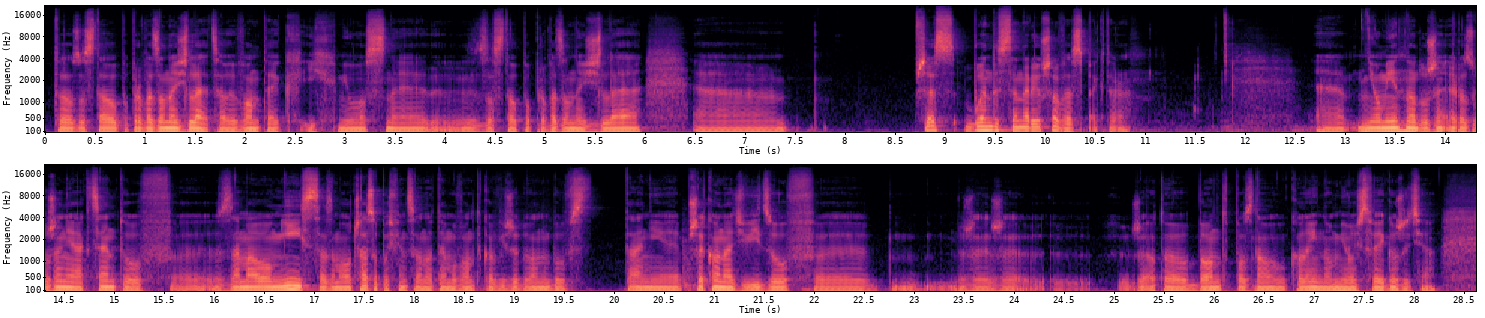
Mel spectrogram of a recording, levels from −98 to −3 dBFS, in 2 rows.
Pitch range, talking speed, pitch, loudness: 85-100 Hz, 105 wpm, 90 Hz, -28 LUFS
